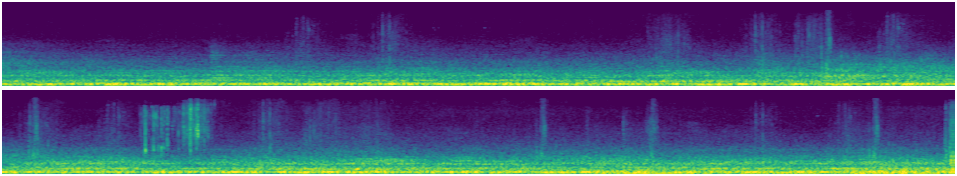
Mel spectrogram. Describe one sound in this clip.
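Footsteps scuff on stone and gravel.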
